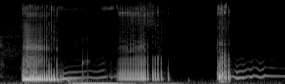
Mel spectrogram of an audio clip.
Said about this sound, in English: stop farting.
